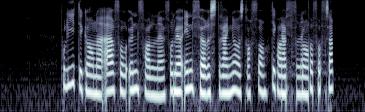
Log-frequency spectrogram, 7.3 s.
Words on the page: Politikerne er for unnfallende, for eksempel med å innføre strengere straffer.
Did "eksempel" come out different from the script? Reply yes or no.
yes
